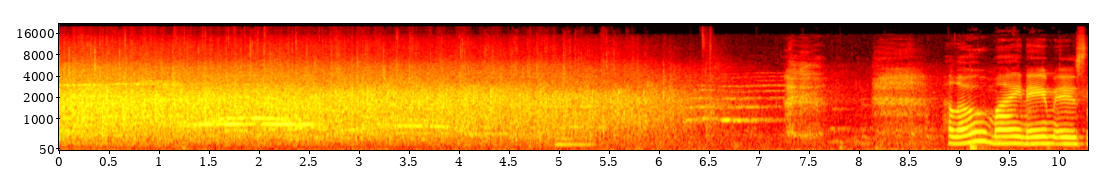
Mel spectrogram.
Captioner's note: applause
